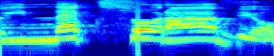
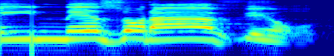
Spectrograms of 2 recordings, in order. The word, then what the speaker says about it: inexorável: Eu falo inexorável, mas é inesorável.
